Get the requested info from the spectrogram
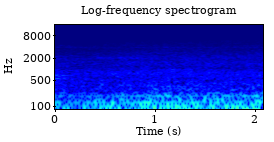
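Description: Low, steady rumble of outdoor background noise picked up through the microphone, with no speech.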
